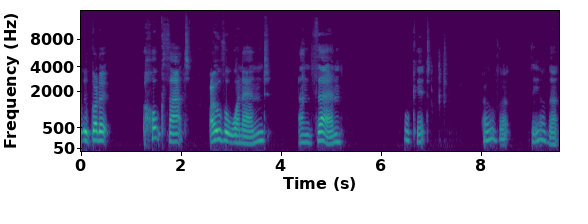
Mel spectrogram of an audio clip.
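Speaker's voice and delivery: slowing down, halting mid-phrase, focused and concentrating. Hooking a fiddly part in place while talking: talking slower while concentrating. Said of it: "me talking slower and slower and trying to concentrate".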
